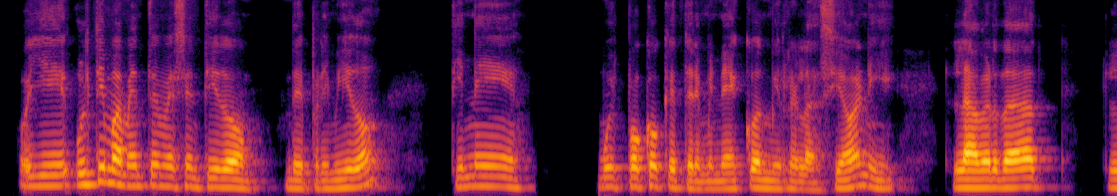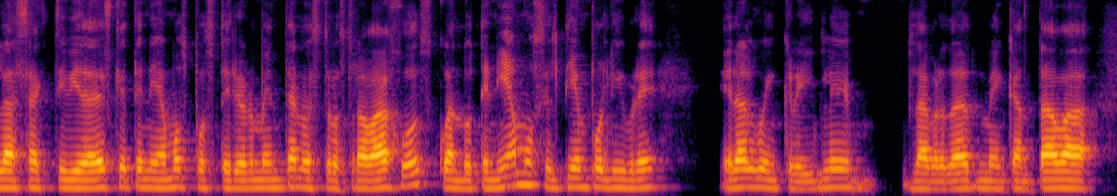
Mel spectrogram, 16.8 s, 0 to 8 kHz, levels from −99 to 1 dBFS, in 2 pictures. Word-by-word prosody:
Oye, 160 +1 -3
últimamente 175 -4 +1
me 155 -1 -3
he - - -7
sentido 135 -4 +1
deprimido. 125 +2 -2 0.4
Tiene 150 -2 -4 0.5
muy 145 +1 -4
poco 150 +1 +1
que 140 - -1
terminé 120 -1 -3
con 135 0 +3
mi 120 -1 -4
relación 115 +6 -1
y 125 -2 -8 0.4
la 130 0 +8
verdad, 135 +2 +5 0.3
las 130 0 +2
actividades 130 0 +2
que 135 - -4
teníamos 140 0 -2
posteriormente 130 0 -3
a - - +1
nuestros 130 -3 -3
trabajos 135 +8 +3
cuando 125 -7 -1
teníamos 160 +7 -3
el 130 -2 -8
tiempo 140 0 -2
libre 135 +1 -4 0.4
era 140 - +2
algo 140 0 0
increíble. 125 +2 -6 0.3
La 120 -1 -1
verdad, 120 +2 +1
me 125 -1 -6
encantaba 125 +1 +3
135 Hz, 130 wpm, -22 LUFS, 125-145 Hz, 0.5 s, la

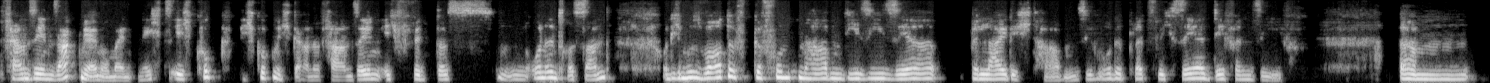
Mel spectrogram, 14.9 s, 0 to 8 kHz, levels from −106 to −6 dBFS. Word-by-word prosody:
Fernsehen 170 -1 +3
sagt 235 +9 +3
mir 180 -10 +5
im 130 - +1
Moment 115 +1 -3
nichts. 145 +4 -8
Ich 160 -2 +1
gucke 220 0 0 0.2
ich - - -6
gucke 200 +1 0
nicht 160 - -5
gerne 125 0 -7
Fernsehen, 150 +6 -1
ich 150 +2 -5
finde 155 -3 -3
das, 155 +2 -4
hm, 150 -6 -6
uninteressant 200 - +1 0.5
und 170 - -2
ich 185 +1 +2
muss 200 0 +6
Worte 210 +6 +5
f 235 +1 -1
gefunden 205 -1 +3
haben, 175 0 +1
die 175 0 0
sie 180 +1 +1
sehr 175 +3 +2 0.3
beleidigt 165 -3 +1
haben. 120 +3 -8
Sie 155 +2 -8
wurde 175 +1 -3
plötzlich 165 -2 -5
sehr 180 +2 +3
defensiv. 150 -5 -5 1.2
Ähm, 155 -2 +1
165 Hz, 145 wpm, -23 LUFS, 155-185 Hz, 1.2 s, muss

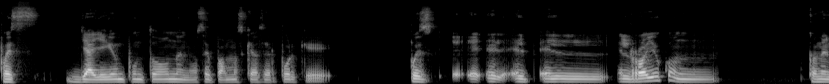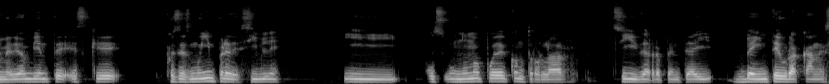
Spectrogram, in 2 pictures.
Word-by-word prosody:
pues, 120 -2 +1 0.3
ya 120 -1 +4
llegue 115 +1 +3
un 120 0 +1
punto 120 0 -2
donde 120 0 0
no 110 0 -6
sepamos 110 +1 -4
qué - - -3
hacer, 110 0 -4
porque, 125 - -5 0.8
pues, 380 - +1
e 470 - -2
e 465 -1 0
el - - +1
el 130 -2 0
el 125 -2 +1
el 130 -1 +1
rollo 150 +7 +7
con 115 -4 -2 0.9
con 125 -1 0
el 120 - +3
medio 115 +2 +2
ambiente 130 +1 0
es 130 -1 -6
que, 135 +1 -1 0.4
pues, 135 -2 -4
es 125 - +1
muy 135 +2 +3
impredecible, 125 -3 0 0.6
y, 120 -2 0 0.2
pues, 130 -1 -7
uno 125 +1 0
no 140 0 +1
puede 140 -1 +2
controlar 115 -4 -2 0.3
si 130 -2 0
de 120 0 +1
repente, 115 0 -4
hay 120 +1 -1 0.2
20 120 +2 +3
huracanes, 120 -2 +1
120 Hz, 150 wpm, -22 LUFS, 115-130 Hz, 0.9 s, rollo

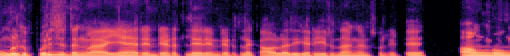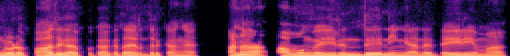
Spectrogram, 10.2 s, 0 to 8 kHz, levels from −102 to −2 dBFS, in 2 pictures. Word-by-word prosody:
உங்களுக்கு 180 0 +4
புரிஞ்சுதுங்களா? 175 - +1 0.3
ஏன் 180 0 +2
2 145 0 -3
இடத்துலயே 150 +1 -2
2 135 -1 -4
இடத்துல 130 +2 -6
காவல் 130 +1 0
அதிகாரி 120 -1 -2
இருந்தாங்கன்னு 125 -1 -4
சொல்லிட்டு, 115 +1 -8 0.5
அவுங்க 170 +2 +4
உங்களோட 160 0 +3 0.2
பாதுகாப்புக்காக 165 -4 +2
தான் 165 - +2
இருந்திருக்காங்க. 140 -5 -4 0.4
ஆனா 205 +6 +3 0.4
அவுங்க 165 +2 +1 0.2
இருந்து 185 +3 +2 0.2
நீங்க 155 -3 -2
அந்த 130 -1 -2 0.2
தைரியமா 155 +3 -1
150 Hz, 130 wpm, -21 LUFS, 130-170 Hz, 0.5 s, உங்களுக்கு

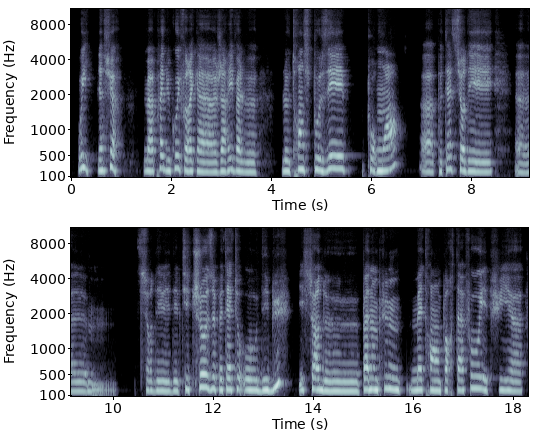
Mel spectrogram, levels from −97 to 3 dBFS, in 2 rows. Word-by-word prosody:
Oui! 230 -3 -1
Bien 210 0 +3
sûr, 245 +5 +1 0.6
mais 205 0 +1
après 200 +6 +1
du 210 -1 +1
coup 255 +5 -3
il 250 - -1
faudrait 200 -2 +3
que, 185 -2 0
j'arrive 205 +2 0
à 195 -1 +3
le 185 -1 -3 0.5
le 200 -1 +1
transposer 235 +2 +1 0.3
pour 210 -4 -4
moi, 215 +11 +3 0.5
heu, 190 -1 -3
peut-être 230 +5 -4
sur 215 -3 0
des, 190 -1 -1 0.4
hem, 175 - -6 0.7
sur 190 -1 -5
des 185 0 -1
des 185 +1 -3
petites 200 +2 -4
choses 255 -3 +4
peut-être 210 +1 0
au 205 -1 +2
début, 255 - +2
histoire 210 +1 +1
de, 180 -2 +2
pas 210 0 +5
non 210 -1 +5
plus 225 +3 -3
me 205 -2 +2
mettre 205 +1 0
en 195 -1 +3
porte-à-faux 200 +4 -2
et 210 -4 0
puis, 200 -1 -3
heu 180 -1 -3
200 Hz, 140 wpm, -23 LUFS, 190-220 Hz, 0.7 s, pas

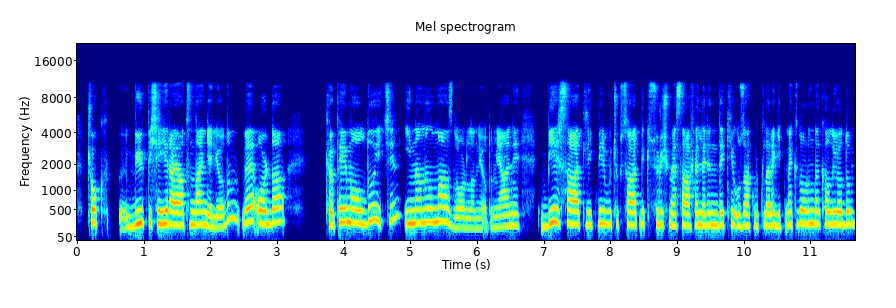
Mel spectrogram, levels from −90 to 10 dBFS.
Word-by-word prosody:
Çok 255 -2 +3 0.3
ı 190 +3 -5
büyük 250 +3 +4
bir 260 - 0
şehir 240 0 +5
hayatından 225 +1 +3
geliyordum 200 - -2
ve 265 +4 +2
orada 245 +3 +2 0.6
köpeğim 265 +3 +3
olduğu 255 +3 +1
için 305 +6 -4
inanılmaz 265 +2 +2
zorlanıyordum, 170 -1 -7
yani, 200 +3 -4 0.3
1 250 +7 +3
saatlik 230 -2 0
1,5 245 -1 -3
saatlik 225 -2 -2
sürüş 235 -1 -4
mesafelerindeki 220 +1 -1
uzaklıklara 210 +1 -1
gitmek 220 +2 -5
zorunda 245 0 +1
kalıyordum 235 -1 +1
230 Hz, 130 wpm, -24 LUFS, 210-250 Hz, 0.6 s, şehir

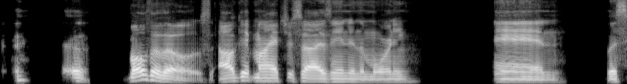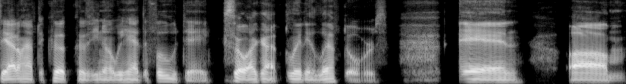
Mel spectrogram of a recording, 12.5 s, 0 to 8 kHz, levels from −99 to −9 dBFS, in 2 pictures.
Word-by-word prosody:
Uh - - -6 0.6
uh, - - +3 0.5
both 165 - +5
of 120 - +5
those 105 - 0
I'll 110 - +4
get 130 +2 -1
my 115 -1 +3
exercise 105 -4 +1
in 100 -1 -1
in 95 -1 -3
the 90 - -2
morning, 90 +1 -4 0.8
and 85 -3 +1 0.5
Let's 90 0 0
see 90 - +1
I 95 - +6
don't 95 0 +1
have 95 - -2
to - - -16
cook - - 0
'cause, 75 - -5
you 85 - -7
know, 80 -2 -3
we 85 0 -3
had 85 -2 -2
the - - -13
food 105 -4 -5
day, - - -8
so - - +3
I - - +1
got - - -1
plenty 90 -3 -1
of 80 - -7
leftovers, 95 +2 -5 0.7
and, 80 -3 +3 0.5
um, 75 -3 +3
90 Hz, 175 wpm, -22 LUFS, 85-100 Hz, 0.8 s, I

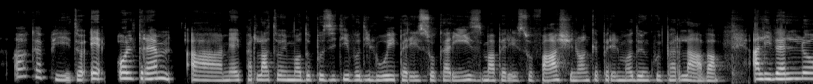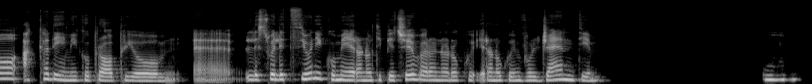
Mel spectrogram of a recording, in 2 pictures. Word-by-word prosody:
Ho 365 +1 -2
capito, 305 - -3
e 265 0 +4 0.2
oltre, 275 -1 +5
mhmm, 275 -3 +2 0.2
a 195 -2 +2
mi 195 +1 -1
hai 200 - 0
parlato 205 +1 -1
in 205 -1 +2
modo 200 +1 +1
positivo 205 0 -1
di 200 0 -2
lui 205 +2 +2
per 190 -3 -2
il 185 - -2
suo 195 0 0
carisma, 190 0 -1
per 185 - -3
il 185 - -5
suo 195 0 -4
fascino, 185 0 +2
anche 190 +2 -4
per 200 - -4
il 190 - -3
modo 195 +1 0
in 195 - 0
cui 195 0 -6
parlava, 195 -3 0 0.3
a 250 - +6
livello 260 +2 +4
accademico 205 -4 -1
proprio, 180 -2 0
mhmm, 165 - -6 0.2
ehm, - - -6
le 220 - 0
sue 230 +2 +2
lezioni 245 +4 0
com'erano? 195 -5 +1
Ti 205 - -7
piaceva, 205 +3 +2
erano 195 -1 -1
ro 185 0 -3
co 185 +1 -8
erano 190 -1 -1
coinvolgenti? 185 0 -1 1.6
Mh-mh. 215 +1 -2
200 Hz, 175 wpm, -21 LUFS, 190-220 Hz, 1.6 s, a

